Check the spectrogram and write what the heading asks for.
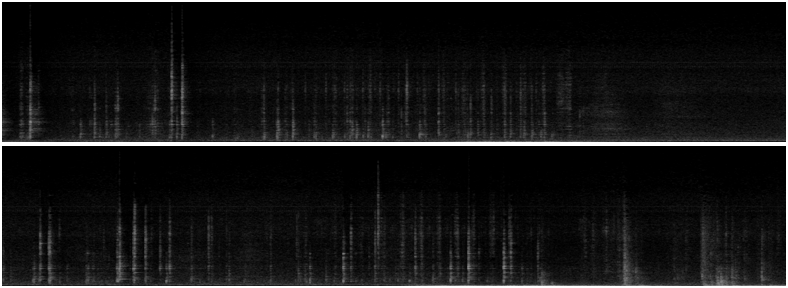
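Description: Small metal clicks, ticks and scrapes of bolts and a hand tool being fitted into the hardware mounts of an outboard motor's top cowl, with heavier bumps and rumbling from handling the cowl in the middle and over the last few seconds.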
